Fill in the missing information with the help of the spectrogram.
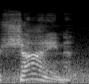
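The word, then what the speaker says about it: Scheine: Because his first name really is Rainer, that's R-A-Y-N-O-R, I think, his last name, he has it spelled like it was German, so it's S-C-H-E-I-N-E, I think. Rainer Shine, come on, that's a great joke, isn't it?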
